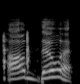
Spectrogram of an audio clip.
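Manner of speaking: squeaky, giddy, laughing yes to an easy offer; eager high-pitched mock delight. Agreeing to hypnotherapy, squealing with mock glee. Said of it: "And I was like".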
